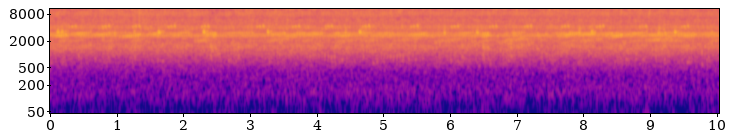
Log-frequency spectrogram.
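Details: At a lake, a thick frog chorus hums on without pause, layered high trills and short chirps overlapping from many animals, with faint low background noise.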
